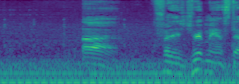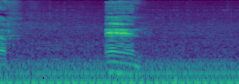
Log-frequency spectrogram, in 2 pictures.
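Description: Steady low engine rumble from inside a pickup truck the speaker is sitting in, idling continuously beneath someone talking in bursts.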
